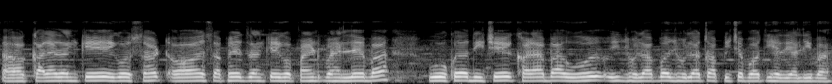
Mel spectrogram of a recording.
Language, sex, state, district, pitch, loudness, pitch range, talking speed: Bhojpuri, male, Uttar Pradesh, Gorakhpur, 170 Hz, -12 LUFS, 165-175 Hz, 200 wpm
